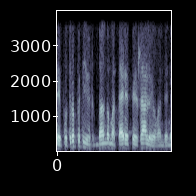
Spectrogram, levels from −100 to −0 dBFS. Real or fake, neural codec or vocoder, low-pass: real; none; 3.6 kHz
